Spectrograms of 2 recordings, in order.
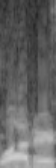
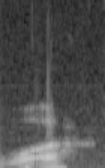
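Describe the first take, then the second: First: The T in the middle is pronounced. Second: The T in the middle is dropped.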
